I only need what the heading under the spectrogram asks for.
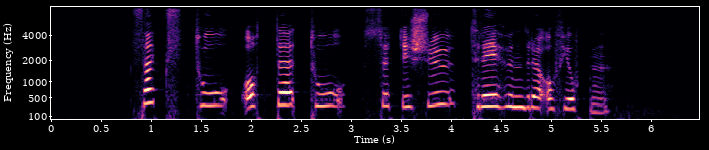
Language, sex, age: Norwegian, female, 34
